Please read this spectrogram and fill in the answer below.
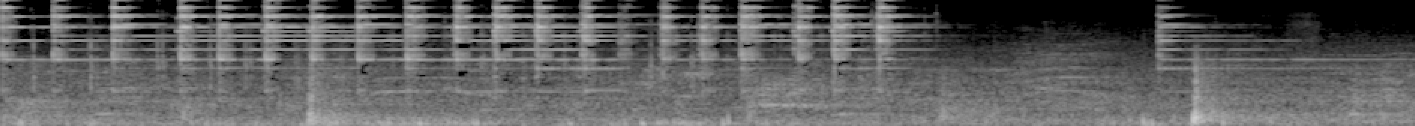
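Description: A bell ringing in quick, even strikes, about two and a half a second, that stop about six seconds in; a single sharp knock follows near the end.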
